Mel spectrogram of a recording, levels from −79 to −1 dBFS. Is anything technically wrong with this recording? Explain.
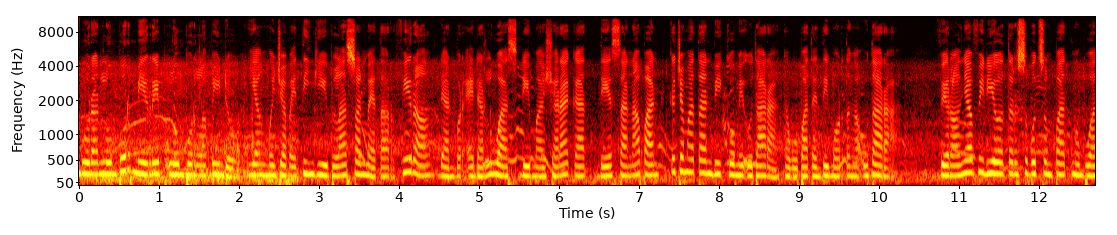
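No, nothing technically wrong can be heard in this audio. There is no audible problem at any point in the clip.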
